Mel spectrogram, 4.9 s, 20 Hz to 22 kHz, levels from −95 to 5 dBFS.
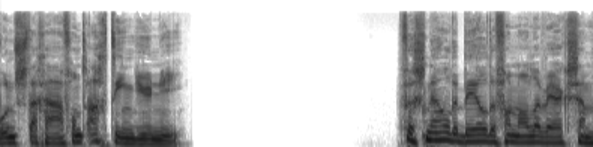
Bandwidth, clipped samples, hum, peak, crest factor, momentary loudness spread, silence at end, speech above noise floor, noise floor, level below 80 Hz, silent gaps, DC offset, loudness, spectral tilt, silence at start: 16.5 kHz; under 0.1%; none; -2 dBFS; 12 dB; 3 LU; 0 s; over 79 dB; under -90 dBFS; -36 dBFS; 1.60-2.91 s; under 0.1%; -11 LUFS; -4 dB/octave; 0 s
